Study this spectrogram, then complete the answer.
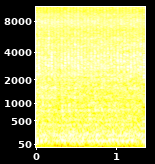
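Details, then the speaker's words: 2004 Toyota Avanza 1.3 G manual, heard close at the engine bay: quiet, steady idle with a soft even hum, no knocks or rattles; engine still smooth and running normally. "Dan untuk suaranya masih halus. Nih, kita coba dengarkan lebih dekat lagi ya. Masih berjalan dengan normal."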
